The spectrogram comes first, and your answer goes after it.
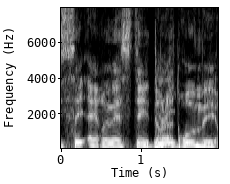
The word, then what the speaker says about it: Crest: alors effectivement, ça s'écrit C-R-E-S-T dans la Drôme, et on dit Crest comme s'il y avait un accent circonflexe, en quelque sorte comme forêt, vous voyez, forestier, forêt, Crest, et c'est la ville chère à Hervé Mariton.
